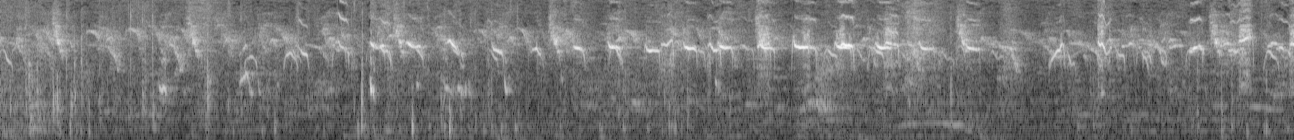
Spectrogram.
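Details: Hungry baby ducks at feeding time with drinking water nearby, many shrill peeps in quick succession, a clear run of evenly spaced high notes in the middle, background scuffling.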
